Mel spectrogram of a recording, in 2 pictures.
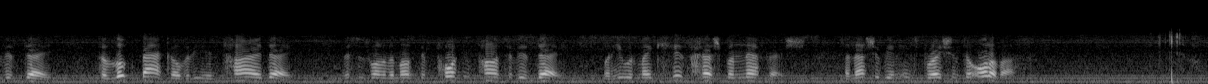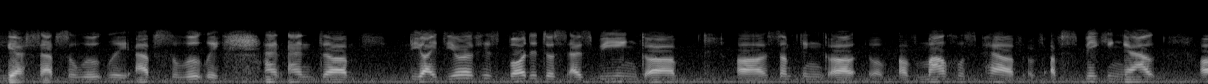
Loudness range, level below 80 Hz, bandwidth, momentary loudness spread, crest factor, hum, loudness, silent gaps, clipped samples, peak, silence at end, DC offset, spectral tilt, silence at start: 3 LU; -58 dBFS; 16 kHz; 18 LU; 20 dB; none; -29 LUFS; none; under 0.1%; -10 dBFS; 0 s; under 0.1%; -6 dB/octave; 0 s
